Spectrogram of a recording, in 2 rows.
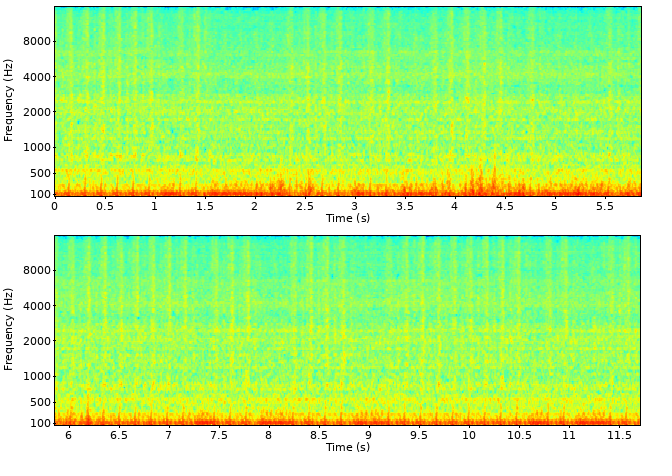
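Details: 2005 Land Rover Freelander V6 idling: uneven, lumpy beat with occasional stumbles in the exhaust pulse; intermittent misfire remains despite new plugs, good coils and a new MAF, cause unknown.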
